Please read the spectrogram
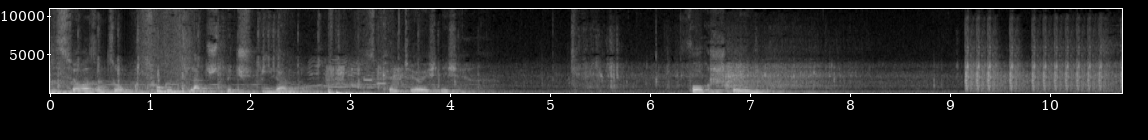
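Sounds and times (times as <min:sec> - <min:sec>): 
speech: 0:00.2 - 0:04.3, 0:06.4 - 0:07.4
automatic gunfire from a weapon in an online video game: 0:09.1 - 0:10.7.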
